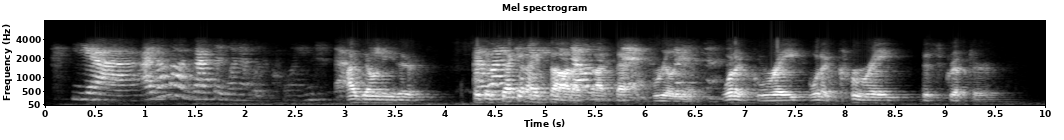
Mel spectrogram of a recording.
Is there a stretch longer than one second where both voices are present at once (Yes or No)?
Yes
